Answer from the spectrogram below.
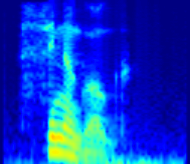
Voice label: "Synagogue", Hebrew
